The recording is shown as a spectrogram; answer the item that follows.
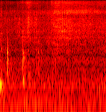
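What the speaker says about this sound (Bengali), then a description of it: "এই যে আমি পেঁপেটা ভাজা করছি অল্প করেই" Papaya frying in a pan, a steady close sizzle with a few stirring scrapes and taps near the start, continuous and alone.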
